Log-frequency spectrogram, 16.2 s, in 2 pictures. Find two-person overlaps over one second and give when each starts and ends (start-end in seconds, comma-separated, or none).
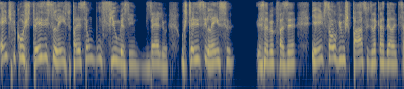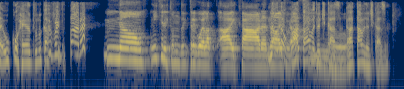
13.4-15.1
